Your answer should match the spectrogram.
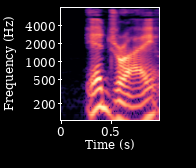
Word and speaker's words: Edrei: E-D-R-E-I, Edrei, I guess you pronounce it.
